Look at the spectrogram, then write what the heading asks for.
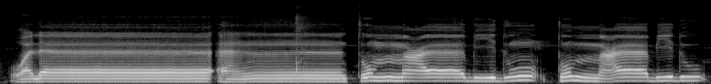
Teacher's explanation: wala antum abidu wala mad jaiz munfasil. Antum nun sukun bertemu dengan huruf ta, maka dibaca ikhfa hakiki, nunnya disamarkan dan ditahan disertai dengan gunnah 2 harakat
